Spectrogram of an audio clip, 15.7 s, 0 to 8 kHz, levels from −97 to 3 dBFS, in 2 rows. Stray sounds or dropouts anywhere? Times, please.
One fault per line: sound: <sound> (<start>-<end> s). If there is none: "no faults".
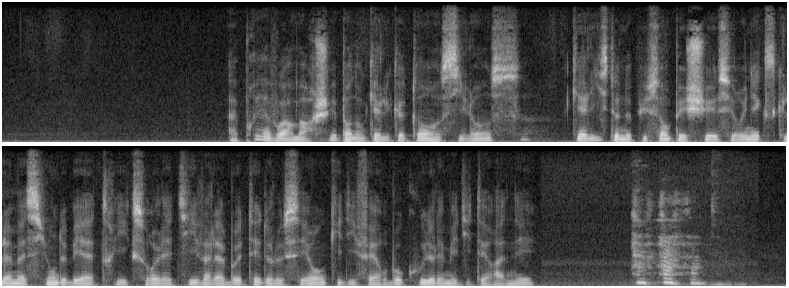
sound: laugh (14.1-15.3 s)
